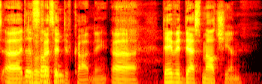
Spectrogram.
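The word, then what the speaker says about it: David Dastmalchian: Yes, David Dashmalchian.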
